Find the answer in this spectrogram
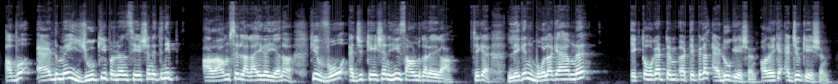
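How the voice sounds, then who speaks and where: Man, Indian accent, English teacher, a bit high-pitched, casual lesson, slow careful examples. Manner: slow, careful model phrases; checks in often with "theek hai?".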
